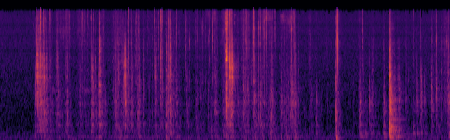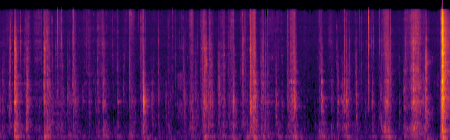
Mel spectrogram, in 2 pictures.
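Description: Hands working a hard-drive bay back into a PC case: irregular clicks, knocks and rubbing as the bay is slid into place, with one sharp knock near the end.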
